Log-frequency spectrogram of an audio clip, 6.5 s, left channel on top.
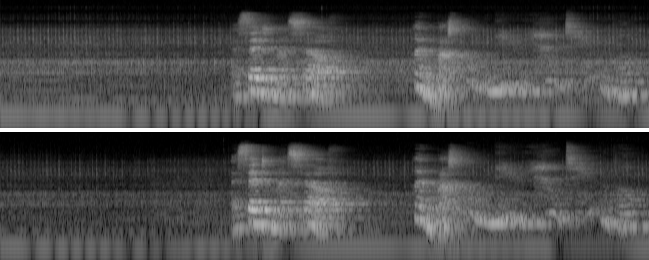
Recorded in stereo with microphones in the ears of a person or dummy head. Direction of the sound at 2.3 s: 35° right (ahead or behind).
